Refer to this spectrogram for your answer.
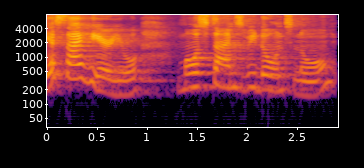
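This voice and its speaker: A woman with a Jamaican accent speaks at a fairly slow pace, her pitch swinging very widely. Noticeable background noise and audible room echo surround her. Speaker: talk show host. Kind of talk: casual talk show monologue. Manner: conversational, repetitive stammering.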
